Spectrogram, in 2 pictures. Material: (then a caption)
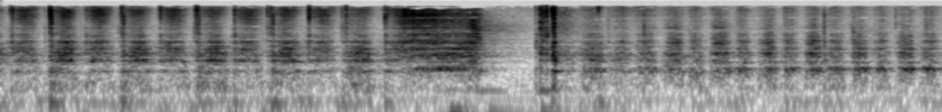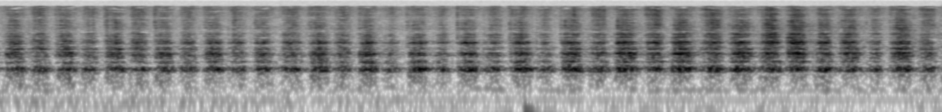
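Wood. Long nails scratch quickly across the top and front edge of a large, thick, solid end-grain hardwood butcher block cutting board. The dry, rasping strokes repeat in a fast, fairly steady rhythm, with a brief break shortly after the start before continuing.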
